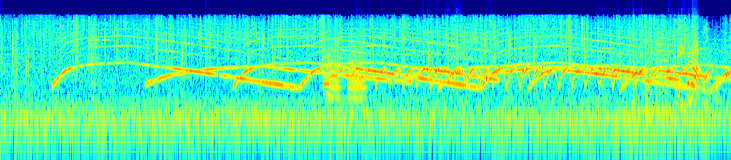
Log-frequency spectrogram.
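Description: Several emergency sirens wail, rising and falling and overlapping.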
